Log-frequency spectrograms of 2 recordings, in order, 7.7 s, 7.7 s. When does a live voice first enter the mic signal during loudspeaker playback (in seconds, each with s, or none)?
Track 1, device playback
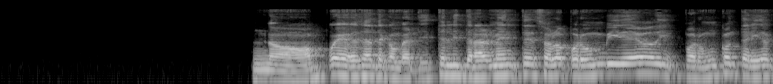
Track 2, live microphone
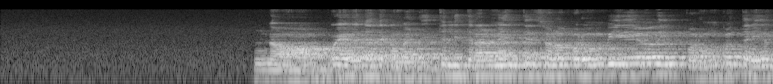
none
